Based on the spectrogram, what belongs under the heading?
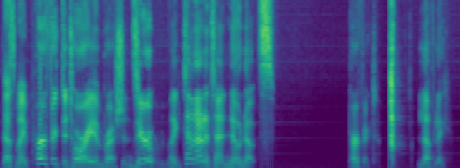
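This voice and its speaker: A woman's voice: mid-range voice, very animated, moderate pace, bright, forceful tone, dry recording, studio quality. A woman streamer in casual chat, talking speculatively with many filler words.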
